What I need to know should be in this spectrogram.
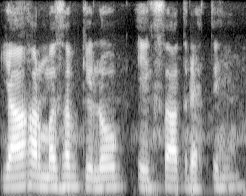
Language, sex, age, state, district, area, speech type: Urdu, male, 18-30, Delhi, Central Delhi, urban, spontaneous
